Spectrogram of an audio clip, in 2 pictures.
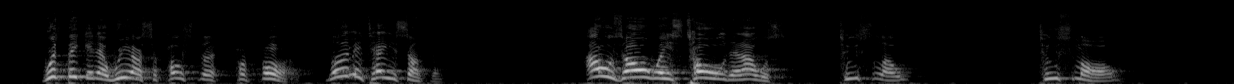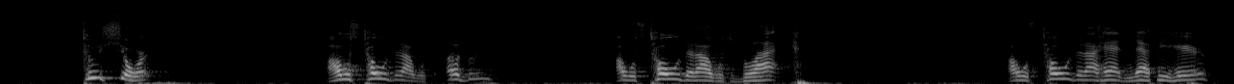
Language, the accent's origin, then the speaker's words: English; Midwest, United States; I don't even tell people where I'm from, really. I just say I'm from the Midwest because we moved around so much.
